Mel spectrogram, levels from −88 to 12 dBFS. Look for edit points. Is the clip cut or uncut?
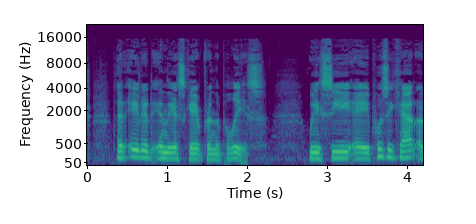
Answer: uncut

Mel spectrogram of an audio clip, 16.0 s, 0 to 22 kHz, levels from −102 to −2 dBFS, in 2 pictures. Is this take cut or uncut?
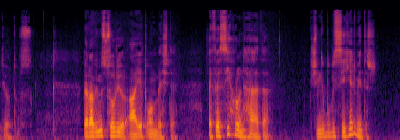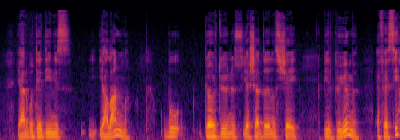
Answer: uncut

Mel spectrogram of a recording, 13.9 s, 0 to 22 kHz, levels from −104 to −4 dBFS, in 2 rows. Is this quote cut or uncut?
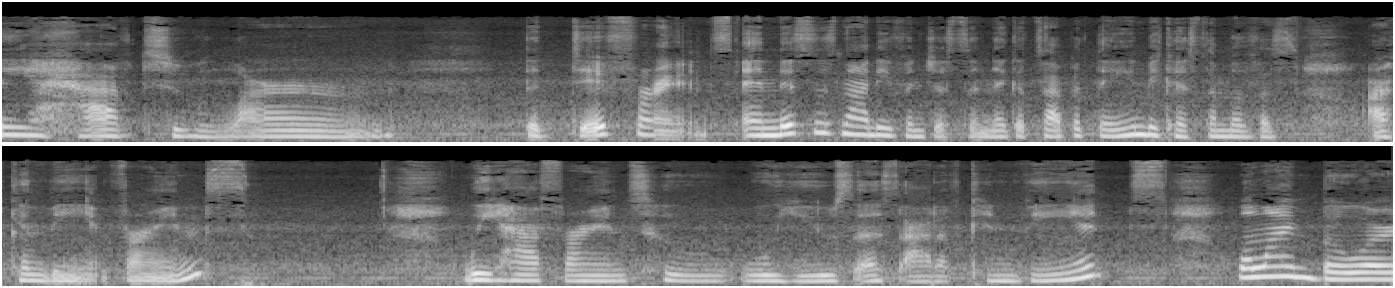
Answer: uncut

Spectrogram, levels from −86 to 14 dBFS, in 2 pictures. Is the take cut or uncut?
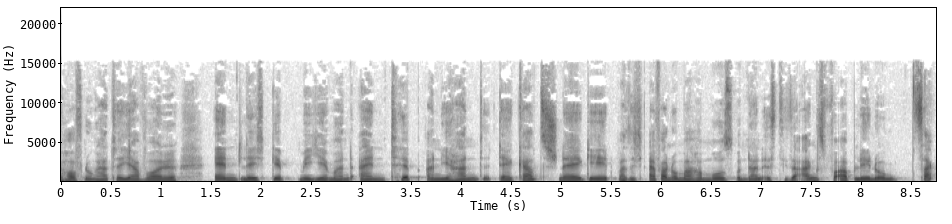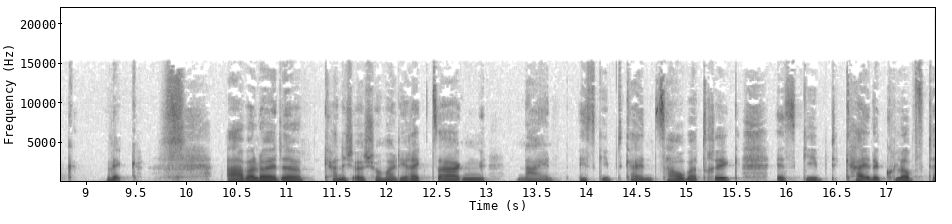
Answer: cut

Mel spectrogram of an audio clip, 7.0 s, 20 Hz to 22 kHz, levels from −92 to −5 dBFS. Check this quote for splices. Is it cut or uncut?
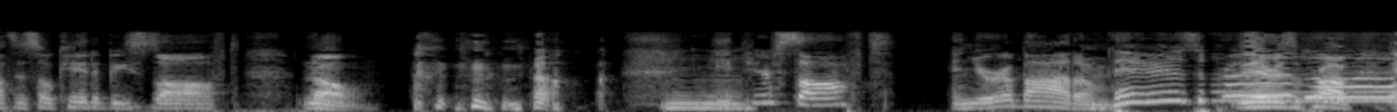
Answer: cut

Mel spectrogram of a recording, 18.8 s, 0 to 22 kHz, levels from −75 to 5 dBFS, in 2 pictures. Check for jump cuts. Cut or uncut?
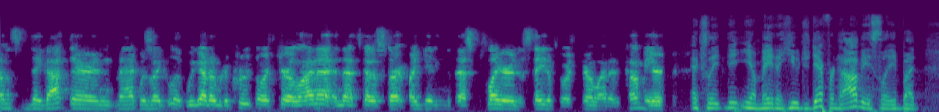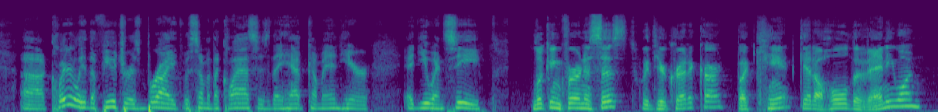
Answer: cut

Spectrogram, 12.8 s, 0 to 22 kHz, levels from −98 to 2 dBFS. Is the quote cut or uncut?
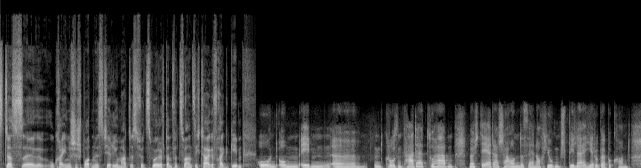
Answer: cut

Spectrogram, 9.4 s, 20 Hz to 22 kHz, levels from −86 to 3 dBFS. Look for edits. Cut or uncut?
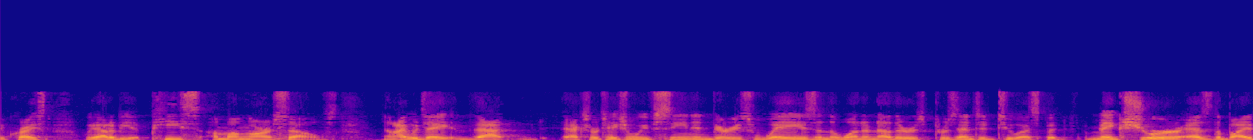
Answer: cut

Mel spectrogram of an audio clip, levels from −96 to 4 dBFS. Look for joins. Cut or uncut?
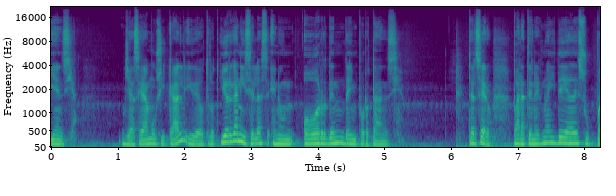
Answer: cut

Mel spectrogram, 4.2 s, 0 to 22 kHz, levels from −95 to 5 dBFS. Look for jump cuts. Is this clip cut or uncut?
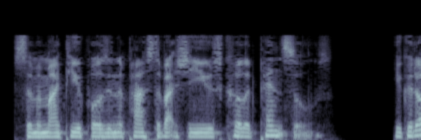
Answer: uncut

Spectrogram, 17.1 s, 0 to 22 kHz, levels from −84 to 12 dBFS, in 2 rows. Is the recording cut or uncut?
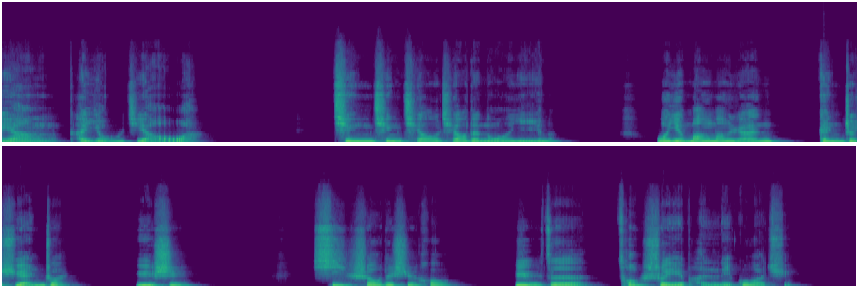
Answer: cut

